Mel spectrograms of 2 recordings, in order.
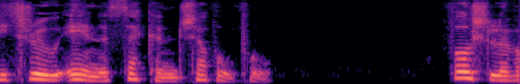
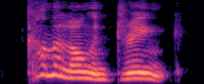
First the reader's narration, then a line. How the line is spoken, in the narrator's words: he cried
